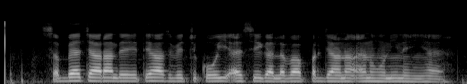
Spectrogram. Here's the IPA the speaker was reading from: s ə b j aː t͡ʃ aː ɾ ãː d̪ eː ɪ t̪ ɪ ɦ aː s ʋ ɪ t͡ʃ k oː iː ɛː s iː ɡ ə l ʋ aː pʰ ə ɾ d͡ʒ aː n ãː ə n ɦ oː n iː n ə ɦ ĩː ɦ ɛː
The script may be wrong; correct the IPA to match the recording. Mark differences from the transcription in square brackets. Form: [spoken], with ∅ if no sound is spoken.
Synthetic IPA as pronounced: s ə b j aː t͡ʃ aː ɾ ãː d̪ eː ɪ t̪ ɪ ɦ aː s ʋ ɪ t͡ʃ k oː iː ɛː s iː ɡ ə l ʋ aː [p] ə ɾ d͡ʒ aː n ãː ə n ɦ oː n iː n ə ɦ ĩː ɦ ɛː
